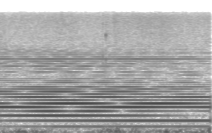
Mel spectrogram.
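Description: Bina harmonium playing one steady held chord, its reeds sounding with an even reedy drone.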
